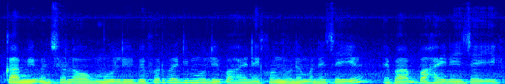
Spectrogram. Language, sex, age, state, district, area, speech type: Bodo, male, 18-30, Assam, Kokrajhar, rural, spontaneous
